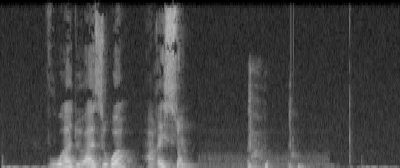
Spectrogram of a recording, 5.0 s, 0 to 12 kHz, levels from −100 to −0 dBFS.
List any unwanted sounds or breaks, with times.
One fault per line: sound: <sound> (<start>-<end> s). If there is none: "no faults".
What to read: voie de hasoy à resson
sound: cough (3.1-4.0 s)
